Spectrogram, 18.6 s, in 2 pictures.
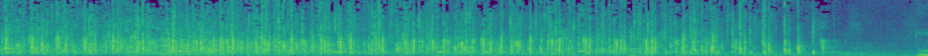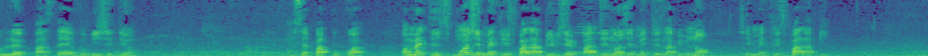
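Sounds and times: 
church congregation clapping to acclaim the Lord: 0.0 - 8.4
church congregation cheering: 0.0 - 8.6
speech: 9.4 - 10.8, 12.2 - 17.7.

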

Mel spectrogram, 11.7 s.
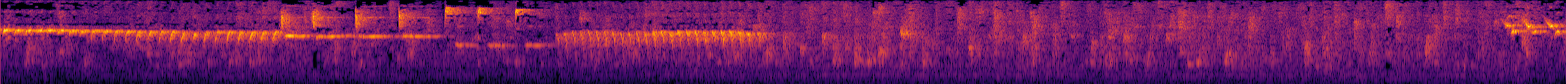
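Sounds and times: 
champion canary singing with rattling trills and whistled rolls: 0.0 - 6.6, 11.2 - 11.7.

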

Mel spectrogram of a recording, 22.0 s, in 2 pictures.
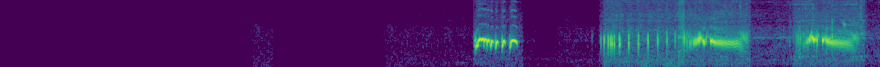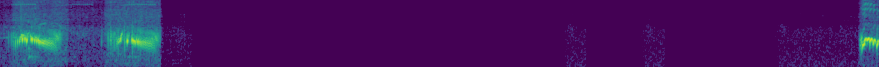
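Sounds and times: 
Zebra dove staccato cooing song: 5.9 - 6.6, 7.5 - 13.0, 21.8 - 21.9.

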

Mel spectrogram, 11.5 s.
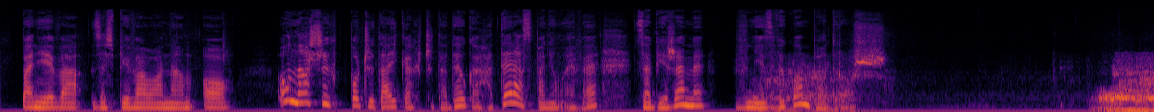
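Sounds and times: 
speech: 0.2 - 8.9, 10.9 - 11.5
lion roaring: 7.6 - 8.7, 10.8 - 11.5.

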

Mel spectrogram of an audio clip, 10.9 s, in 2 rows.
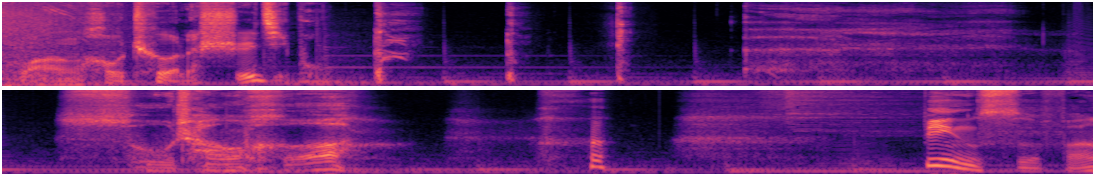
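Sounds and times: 
speech: 0.1 - 2.0, 6.2 - 7.3, 8.4 - 8.6, 10.1 - 10.9
heavy rasping cough: 1.8 - 4.2.

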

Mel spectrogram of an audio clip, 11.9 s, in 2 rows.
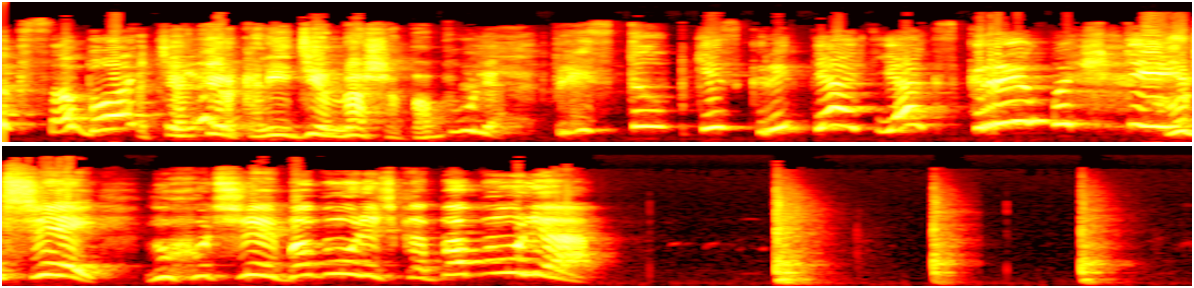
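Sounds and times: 
speech: 0.0 - 9.0
knocking: 9.8 - 11.7.

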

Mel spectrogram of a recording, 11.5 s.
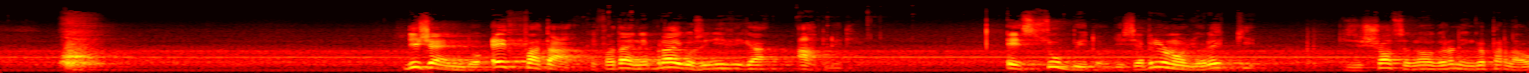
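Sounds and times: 
breath blown out onto someone's face: 0.4 - 1.0
speech: 3.0 - 6.6, 7.6 - 9.5, 10.1 - 11.4.

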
